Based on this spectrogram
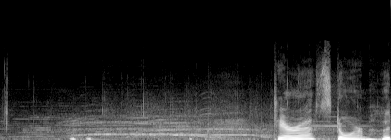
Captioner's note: audience cheering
